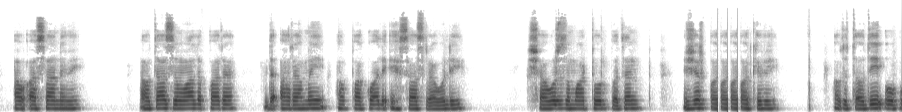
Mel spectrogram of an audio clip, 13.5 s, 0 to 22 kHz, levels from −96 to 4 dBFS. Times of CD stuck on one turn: 10.77-11.21

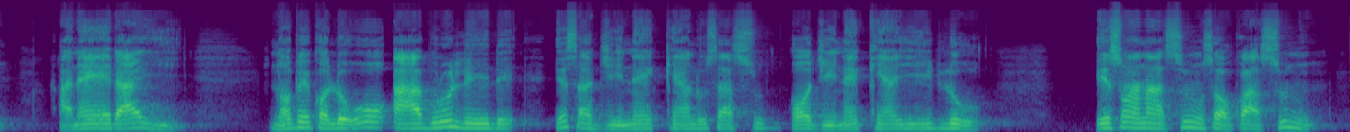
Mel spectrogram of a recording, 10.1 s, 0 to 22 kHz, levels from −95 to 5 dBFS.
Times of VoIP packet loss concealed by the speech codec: none

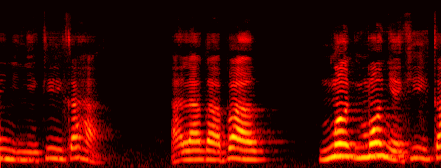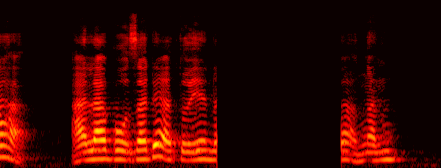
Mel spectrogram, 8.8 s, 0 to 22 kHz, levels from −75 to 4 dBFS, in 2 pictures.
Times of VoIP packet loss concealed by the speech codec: none

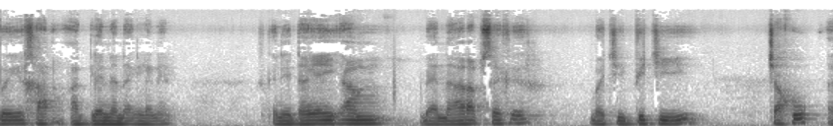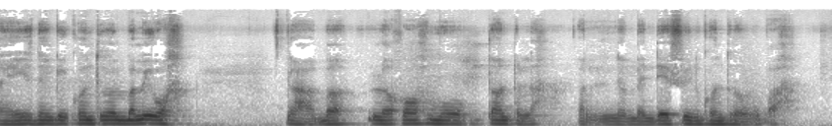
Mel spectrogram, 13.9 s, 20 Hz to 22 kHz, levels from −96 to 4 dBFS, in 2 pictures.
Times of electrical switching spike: 3.28-3.30

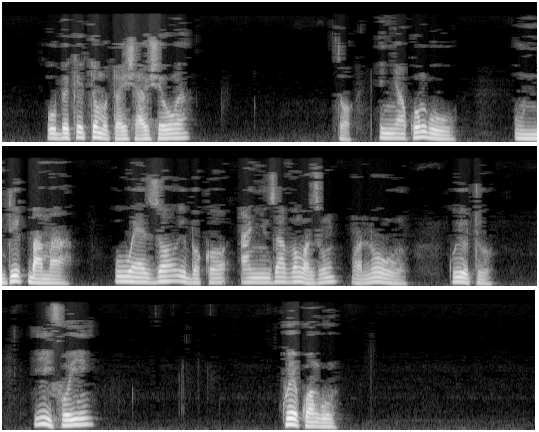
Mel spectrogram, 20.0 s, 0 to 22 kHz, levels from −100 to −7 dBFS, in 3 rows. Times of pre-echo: 0.84-0.90, 4.12-4.16, 6.73-6.78

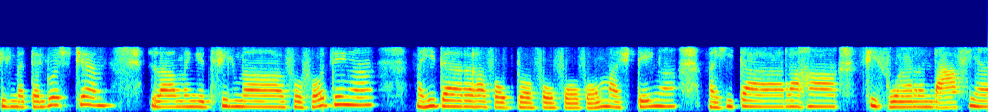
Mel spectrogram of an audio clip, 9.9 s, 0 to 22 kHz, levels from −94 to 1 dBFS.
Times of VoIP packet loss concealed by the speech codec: 8.85-8.89

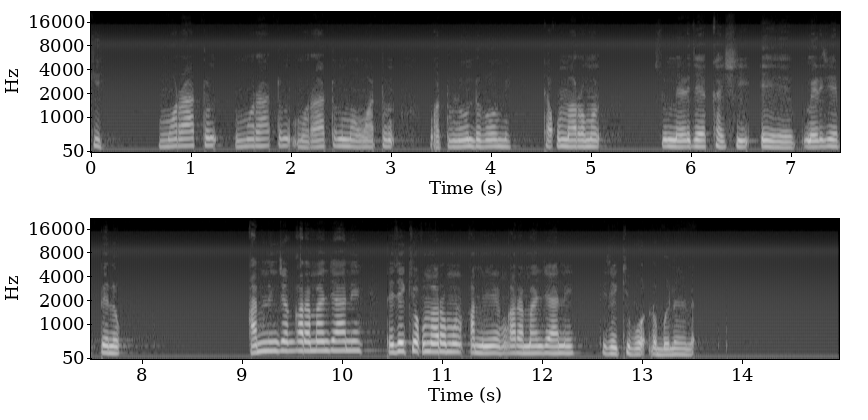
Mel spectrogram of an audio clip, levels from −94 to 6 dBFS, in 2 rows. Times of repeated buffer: none

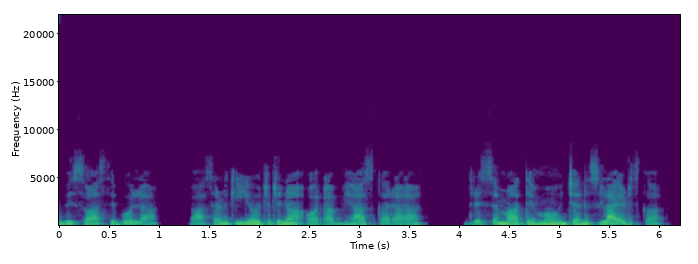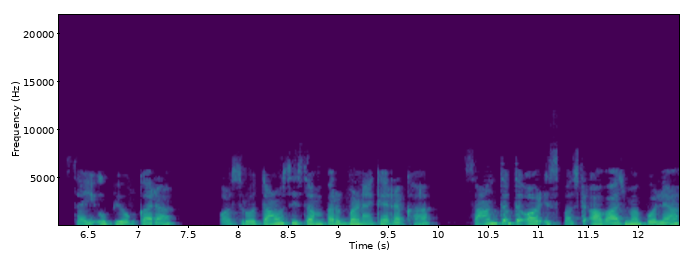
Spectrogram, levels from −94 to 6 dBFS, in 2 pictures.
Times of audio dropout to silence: none

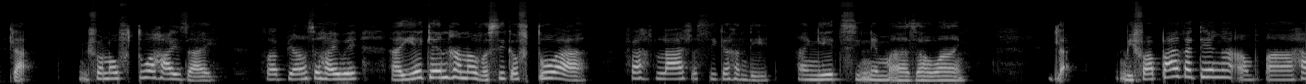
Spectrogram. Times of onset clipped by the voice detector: none

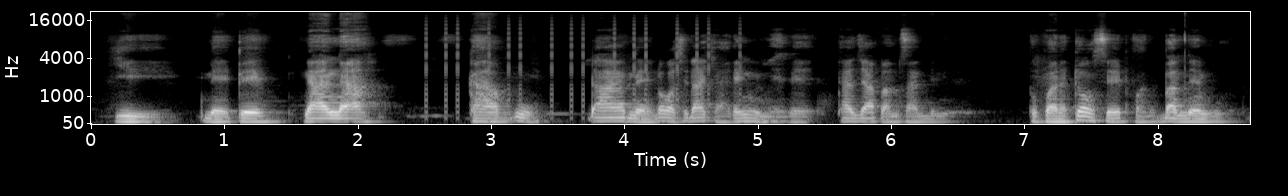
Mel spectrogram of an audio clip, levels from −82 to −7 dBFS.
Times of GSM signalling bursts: 2.51-4.88

